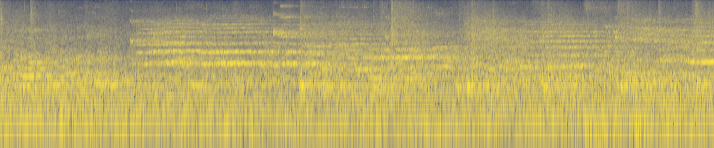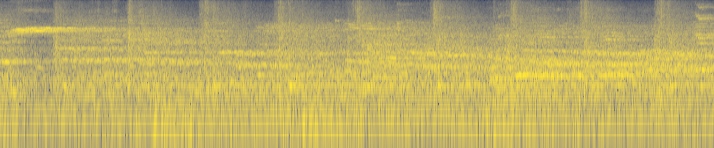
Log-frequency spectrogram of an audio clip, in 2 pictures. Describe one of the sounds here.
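A ball bounces on a wooden floor.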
